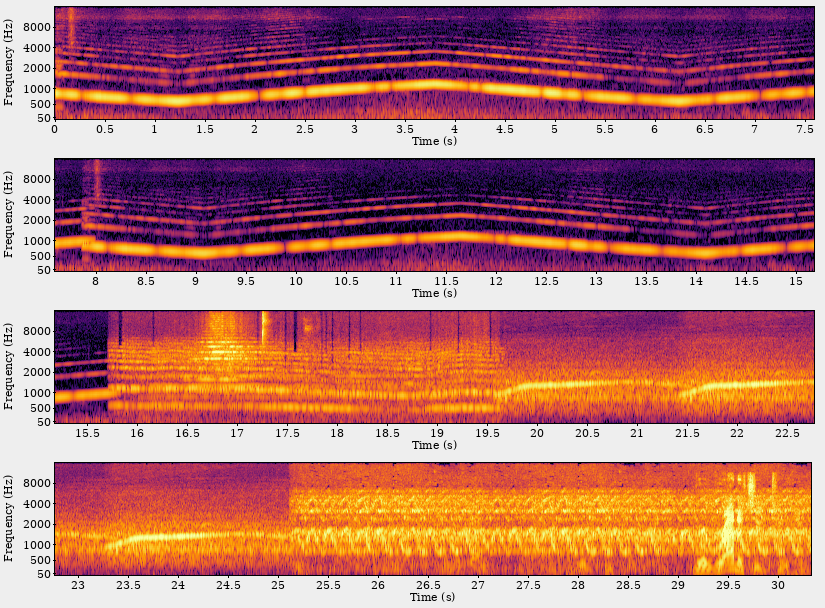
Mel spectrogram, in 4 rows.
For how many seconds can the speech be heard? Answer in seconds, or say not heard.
3 s.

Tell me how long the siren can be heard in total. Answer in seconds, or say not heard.
30 s.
